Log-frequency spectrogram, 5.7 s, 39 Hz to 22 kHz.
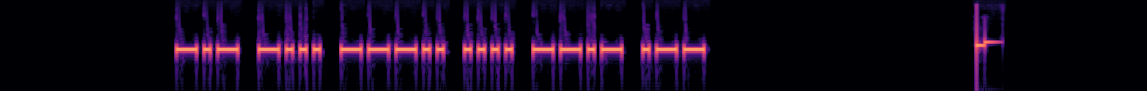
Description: Morse code, heard as a keyed tone, about 34 wpm, 700 Hz. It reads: KB8HQW
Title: USA Call Signs - 6 Characters - 2x Character Spacing - 35wpm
